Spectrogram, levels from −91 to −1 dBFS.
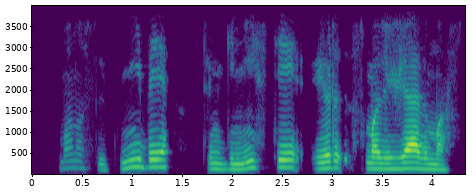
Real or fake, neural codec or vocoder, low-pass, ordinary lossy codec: real; none; 3.6 kHz; Opus, 24 kbps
